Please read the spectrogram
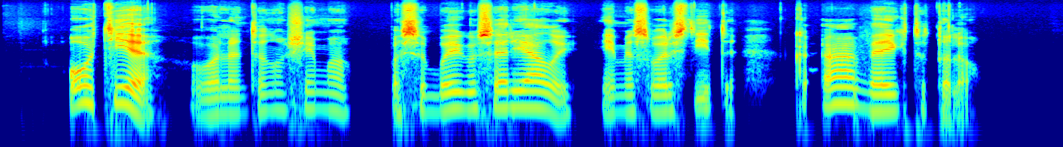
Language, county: Lithuanian, Tauragė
